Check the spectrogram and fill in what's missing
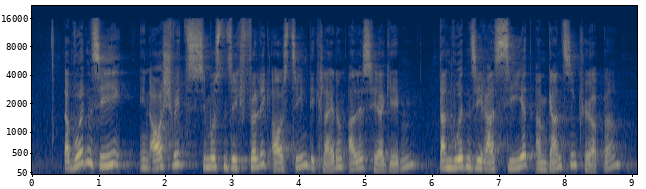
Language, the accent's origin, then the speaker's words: German; Ramsau, Styria, Austria; du kommst nach Schladming oder Ramsau, da wo ich zu Hause bin, und du kommst nach Ramsau, wo ich geboren bin und immer noch wohne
